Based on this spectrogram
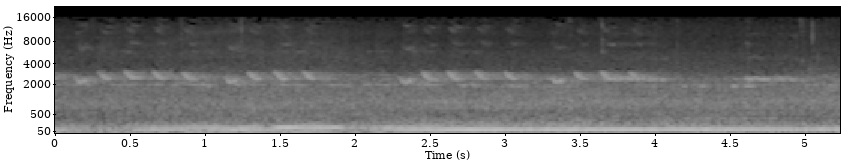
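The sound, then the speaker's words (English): Birds call repeatedly in short, quick chirping bursts throughout, set somewhat back over a steady low droning hum, with no one talking. “You see, if I was imagining hoping that the podcast was good, I'd be a little worried about the volume of the bird noise.”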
